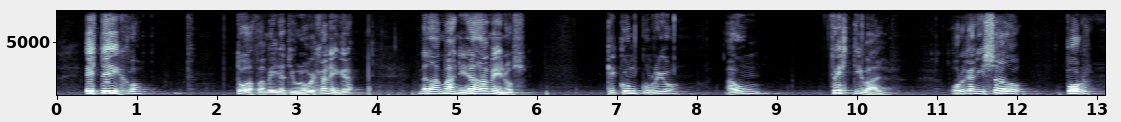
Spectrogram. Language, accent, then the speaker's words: Spanish; Buenos Aires, Argentina; yo soy porteño como vos, Miguel Ángel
